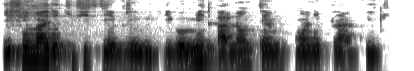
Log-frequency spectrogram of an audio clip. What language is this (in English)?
Nigerian Pidgin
